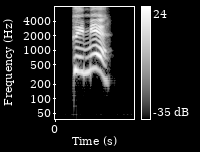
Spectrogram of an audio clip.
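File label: "dui4 mian4", Chinese; HSK4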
